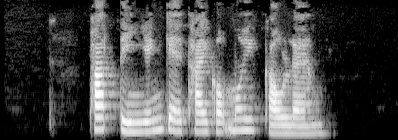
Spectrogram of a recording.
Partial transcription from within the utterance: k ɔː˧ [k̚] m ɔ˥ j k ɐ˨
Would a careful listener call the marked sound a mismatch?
no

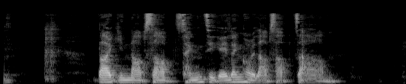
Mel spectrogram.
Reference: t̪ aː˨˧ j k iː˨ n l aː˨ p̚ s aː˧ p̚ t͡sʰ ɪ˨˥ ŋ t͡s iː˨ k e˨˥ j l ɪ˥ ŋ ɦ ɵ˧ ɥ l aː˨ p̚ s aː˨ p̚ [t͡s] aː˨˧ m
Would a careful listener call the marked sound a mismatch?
no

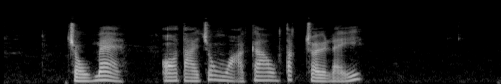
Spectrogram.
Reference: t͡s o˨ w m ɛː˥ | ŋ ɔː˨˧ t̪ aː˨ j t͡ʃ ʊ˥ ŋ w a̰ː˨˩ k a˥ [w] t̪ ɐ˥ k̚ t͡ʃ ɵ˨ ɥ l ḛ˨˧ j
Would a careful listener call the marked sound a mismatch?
no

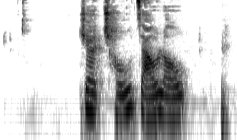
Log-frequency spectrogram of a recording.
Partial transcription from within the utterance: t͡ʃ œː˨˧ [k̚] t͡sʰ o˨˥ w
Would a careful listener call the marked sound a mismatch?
no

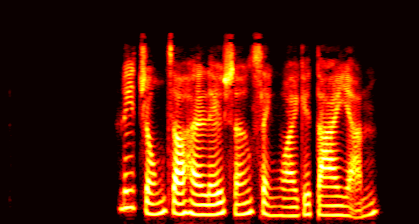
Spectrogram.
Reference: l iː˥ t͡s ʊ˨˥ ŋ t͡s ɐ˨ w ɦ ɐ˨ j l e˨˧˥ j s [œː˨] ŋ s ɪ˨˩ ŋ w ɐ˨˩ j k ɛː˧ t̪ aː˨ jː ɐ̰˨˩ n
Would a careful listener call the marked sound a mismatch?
yes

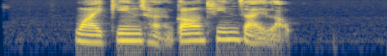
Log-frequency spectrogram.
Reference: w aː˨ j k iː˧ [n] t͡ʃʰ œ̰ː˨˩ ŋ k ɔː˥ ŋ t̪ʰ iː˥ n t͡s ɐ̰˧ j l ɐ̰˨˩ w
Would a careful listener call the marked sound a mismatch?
no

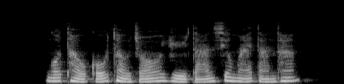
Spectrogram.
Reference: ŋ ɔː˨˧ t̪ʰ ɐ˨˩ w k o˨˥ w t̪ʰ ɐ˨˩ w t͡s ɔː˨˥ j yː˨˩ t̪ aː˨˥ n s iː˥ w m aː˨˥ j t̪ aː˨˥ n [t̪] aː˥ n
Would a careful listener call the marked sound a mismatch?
yes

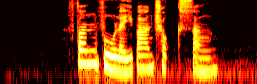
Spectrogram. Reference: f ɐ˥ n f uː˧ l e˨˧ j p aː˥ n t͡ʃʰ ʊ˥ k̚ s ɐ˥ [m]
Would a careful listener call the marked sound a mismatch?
yes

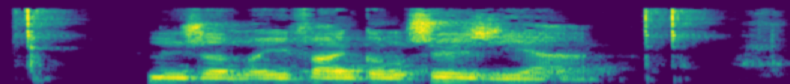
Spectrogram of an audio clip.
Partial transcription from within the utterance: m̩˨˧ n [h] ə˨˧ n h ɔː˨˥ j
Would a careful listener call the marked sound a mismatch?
yes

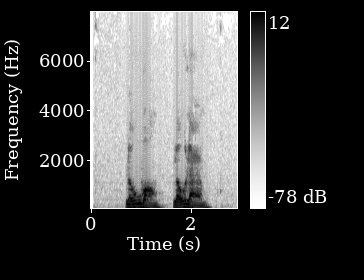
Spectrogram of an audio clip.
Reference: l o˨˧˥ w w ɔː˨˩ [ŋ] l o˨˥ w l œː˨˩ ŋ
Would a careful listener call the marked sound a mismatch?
no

